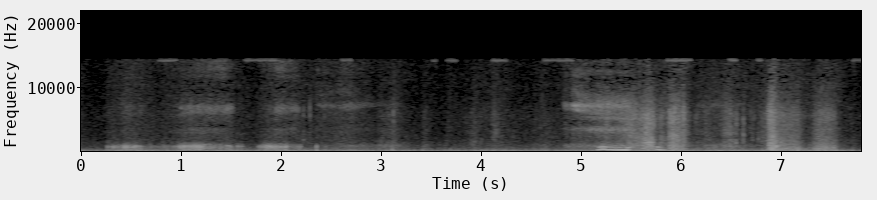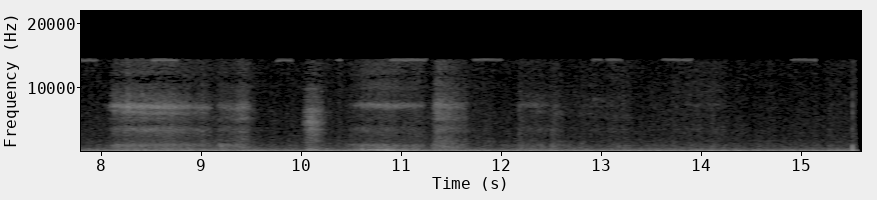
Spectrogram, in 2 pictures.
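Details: Female chihuahua snoring while asleep, possibly dreaming: soft irregular snorts and snuffling breaths with a few squeaky, whistling notes.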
